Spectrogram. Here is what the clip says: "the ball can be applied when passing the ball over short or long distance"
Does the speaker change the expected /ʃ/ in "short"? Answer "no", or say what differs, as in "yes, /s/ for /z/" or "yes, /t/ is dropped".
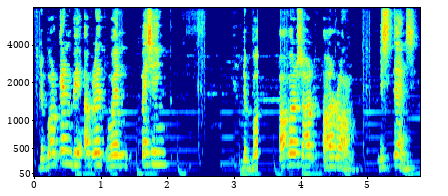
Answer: yes, /s/ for /ʃ/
